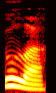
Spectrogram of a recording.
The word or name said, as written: ula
